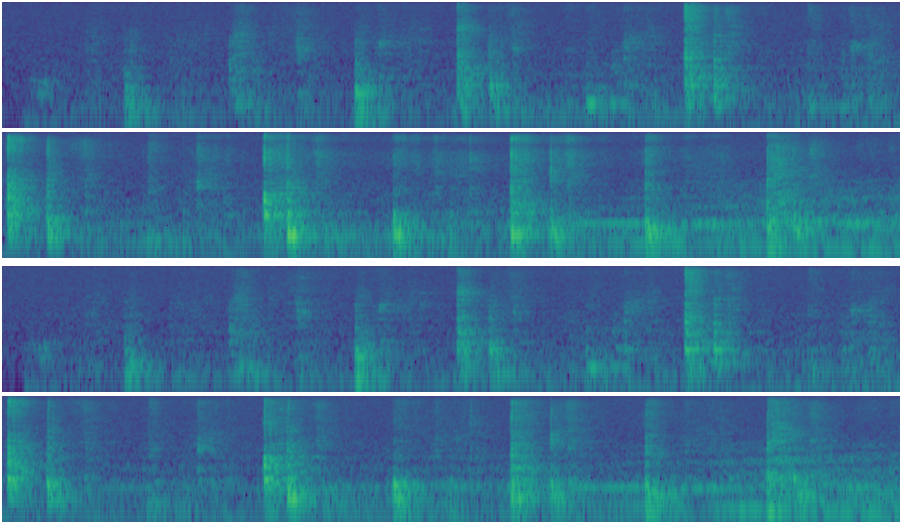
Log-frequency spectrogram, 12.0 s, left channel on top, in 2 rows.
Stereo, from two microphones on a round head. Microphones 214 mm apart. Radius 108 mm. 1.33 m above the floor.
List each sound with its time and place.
0.1 s footsteps: 25° left (ahead or behind), 7.5 m; by 12.0 s 20° left (ahead or behind), 3 m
